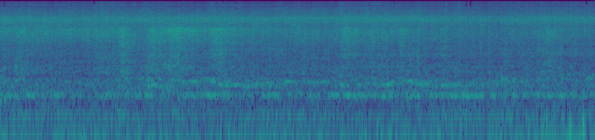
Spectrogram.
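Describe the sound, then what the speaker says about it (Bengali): Eggplant pieces frying in oil in a wok, giving a steady, close hiss and sizzle with faint crackles throughout and no voices. "তো আর বেগুনগুলোই কিন্তু এভাবে উল্টে পাল্টে একটু ভেজে নেব"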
